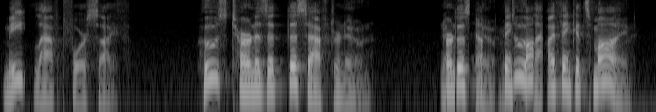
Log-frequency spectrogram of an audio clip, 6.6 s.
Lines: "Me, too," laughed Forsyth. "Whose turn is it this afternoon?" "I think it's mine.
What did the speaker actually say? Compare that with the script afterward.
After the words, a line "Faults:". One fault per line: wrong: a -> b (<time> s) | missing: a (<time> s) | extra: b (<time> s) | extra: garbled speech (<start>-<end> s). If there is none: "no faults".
"Me," laughed Forsyth. "Whose turn is it this afternoon?" [garbled] "I think it's mine.
Faults:
missing: too (0.2 s)
extra: garbled speech (4.4-5.4 s)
